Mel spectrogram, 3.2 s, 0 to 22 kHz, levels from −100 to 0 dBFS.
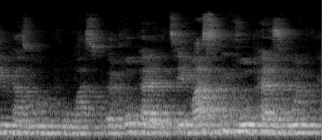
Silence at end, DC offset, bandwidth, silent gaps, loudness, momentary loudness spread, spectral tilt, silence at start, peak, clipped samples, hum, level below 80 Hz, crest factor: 0 s; under 0.1%; 14.5 kHz; none; -30 LUFS; 10 LU; -7 dB/octave; 0 s; -16 dBFS; under 0.1%; none; -68 dBFS; 14 dB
